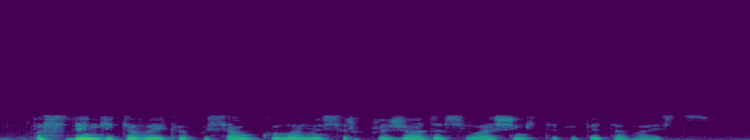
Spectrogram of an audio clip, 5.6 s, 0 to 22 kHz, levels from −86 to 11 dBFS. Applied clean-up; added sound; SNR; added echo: none; none; none; none.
